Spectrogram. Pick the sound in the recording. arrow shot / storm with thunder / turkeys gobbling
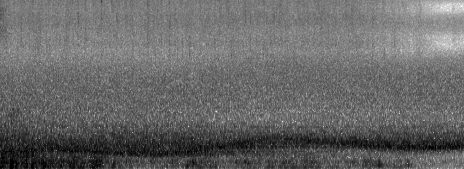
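storm with thunder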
